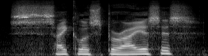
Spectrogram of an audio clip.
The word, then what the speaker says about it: cyclosporiasis: did i email you there's an outbreak of cyclosporiasis yes is that how to say it it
